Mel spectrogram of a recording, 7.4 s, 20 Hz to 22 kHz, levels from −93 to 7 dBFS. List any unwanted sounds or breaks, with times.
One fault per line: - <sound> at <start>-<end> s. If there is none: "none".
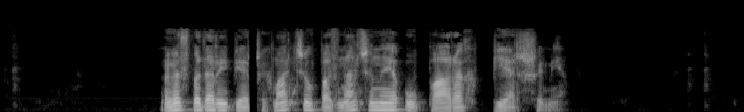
- dropout at 2.5-2.6 s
